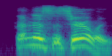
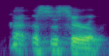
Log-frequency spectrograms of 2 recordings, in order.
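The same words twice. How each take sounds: First: "Not necessarily." thrown up high and louder; emphatic repeat. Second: Said in the usual way. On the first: Shown as a demonstration. Teacher repeats answer to class, higher emphatic. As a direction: insist on it the second time.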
